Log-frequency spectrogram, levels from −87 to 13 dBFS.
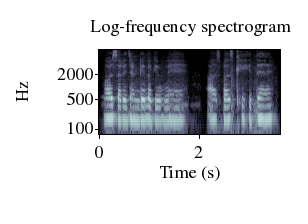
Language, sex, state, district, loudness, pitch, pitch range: Hindi, female, Uttar Pradesh, Lalitpur, -17 LUFS, 175 Hz, 170-185 Hz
